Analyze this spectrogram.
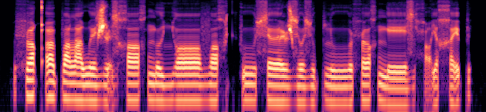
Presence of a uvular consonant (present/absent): present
